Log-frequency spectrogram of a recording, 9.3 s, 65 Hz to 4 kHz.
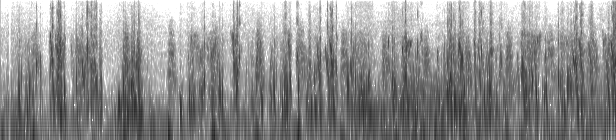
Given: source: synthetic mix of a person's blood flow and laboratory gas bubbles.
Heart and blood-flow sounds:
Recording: Doppler ultrasound of blood flow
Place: subclavian vein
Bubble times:
0.23-0.64 s: bubbles
0.70-0.99 s: bubbles
1.05-1.55 s: bubbles
1.74-2.27 s: bubbles
2.66-2.75 s: bubbles
2.79-3.38 s: bubbles
3.45-3.64 s: bubbles
3.67-3.83 s: bubbles
3.89-3.97 s: bubbles
4.03-4.38 s: bubbles
4.42-5.08 s: bubbles
5.17-5.60 s: bubbles
5.79-6.35 s: bubbles
6.53-7.05 s: bubbles
7.08-7.62 s: bubbles
7.73-8.24 s: bubbles
8.34-8.99 s: bubbles
9.02-9.26 s: bubbles
From the record:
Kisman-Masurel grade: 343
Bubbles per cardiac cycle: rolling drumbeat, 9 or more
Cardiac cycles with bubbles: 100%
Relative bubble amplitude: loud (0.450 to 0.775)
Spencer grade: 3 (all of the cardiac periods contain showers or single bubble signals, but not dominating or overriding the cardiac motion signals)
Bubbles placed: anywhere in the cardiac cycle

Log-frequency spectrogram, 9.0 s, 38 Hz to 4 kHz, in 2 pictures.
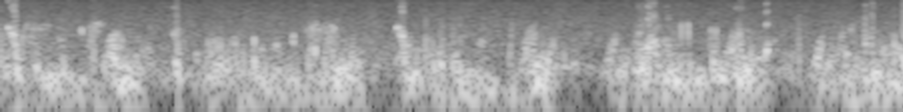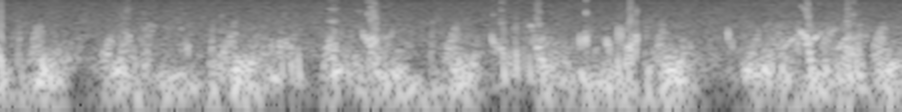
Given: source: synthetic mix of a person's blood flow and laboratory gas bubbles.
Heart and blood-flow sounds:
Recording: Doppler ultrasound of blood flow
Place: precordium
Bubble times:
0.00-0.53 s: bubbles
0.84-1.67 s: bubbles
1.96-2.10 s: bubbles
2.17-2.33 s: bubbles
2.38-2.44 s: bubbles
3.15-3.90 s: bubbles
4.18-4.58 s: bubbles
5.08-5.18 s: bubbles
5.21-5.29 s: bubbles
5.38-5.49 s: bubbles
5.54-5.66 s: bubbles
5.79-6.04 s: bubbles
6.12-6.57 s: bubbles
6.93-7.47 s: bubbles
7.50-7.73 s: bubbles
8.10-8.85 s: bubbles
From the record:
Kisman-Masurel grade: 343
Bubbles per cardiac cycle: rolling drumbeat, 9 or more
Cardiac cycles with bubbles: 100%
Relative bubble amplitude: loud (0.450 to 0.775)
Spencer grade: 3 (all of the cardiac periods contain showers or single bubble signals, but not dominating or overriding the cardiac motion signals)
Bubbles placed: only in the low amplitude regions of the cardiac cycle

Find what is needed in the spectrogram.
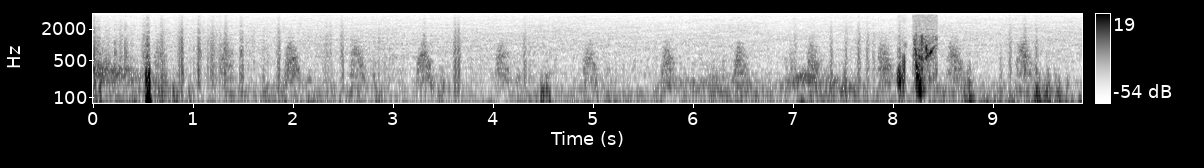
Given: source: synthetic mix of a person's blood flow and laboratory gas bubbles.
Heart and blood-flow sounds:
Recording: Doppler ultrasound of blood flow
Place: subclavian vein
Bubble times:
8.03-8.14 s: bubbles
8.18-8.44 s: bubbles
From the record:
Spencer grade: 1 (occasional bubble signal discernible with the cardiac motion signal, with majority of cardiac periods free of bubbles)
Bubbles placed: anywhere in the cardiac cycle

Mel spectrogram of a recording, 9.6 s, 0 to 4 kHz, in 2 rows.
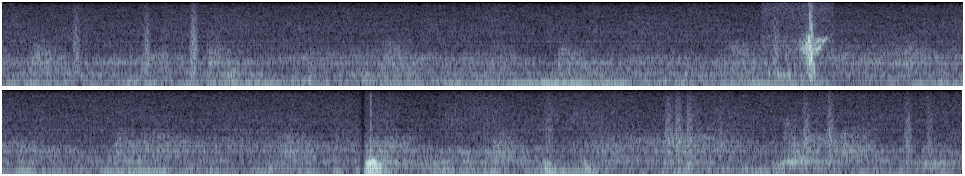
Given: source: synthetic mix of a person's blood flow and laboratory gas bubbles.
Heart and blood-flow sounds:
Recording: Doppler ultrasound of blood flow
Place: subclavian vein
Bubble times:
3.79-4.15 s: bubbles
From the record:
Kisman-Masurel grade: 123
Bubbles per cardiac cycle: 1 to 2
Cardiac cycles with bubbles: 10 to 50%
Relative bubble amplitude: loud (0.450 to 0.775)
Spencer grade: 2 (many but less than half of the cardiac periods contain bubble signals, singularly or in groups)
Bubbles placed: anywhere in the cardiac cycle

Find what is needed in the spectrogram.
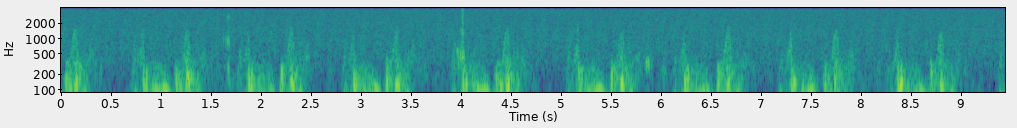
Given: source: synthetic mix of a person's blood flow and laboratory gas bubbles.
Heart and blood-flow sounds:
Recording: Doppler ultrasound of blood flow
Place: precordium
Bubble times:
1.60-1.73 s: bubbles
3.92-4.17 s: bubbles
5.84-5.93 s: bubbles
From the record:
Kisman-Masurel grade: 121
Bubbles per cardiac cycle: 1 to 2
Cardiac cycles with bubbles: 10 to 50%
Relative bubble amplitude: barely perceptible (0.100 to 0.250)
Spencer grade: 2 (many but less than half of the cardiac periods contain bubble signals, singularly or in groups)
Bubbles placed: only in the low amplitude regions of the cardiac cycle

